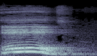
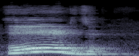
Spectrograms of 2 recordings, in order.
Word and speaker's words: edge: जैसे कि हम इसे पढ़ेंगे ई डी जी ई, एज। हम इसको एड्स नहीं पढ़ सकते, एड्स नहीं पढ़ेंगे, ये बनेगा एज।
